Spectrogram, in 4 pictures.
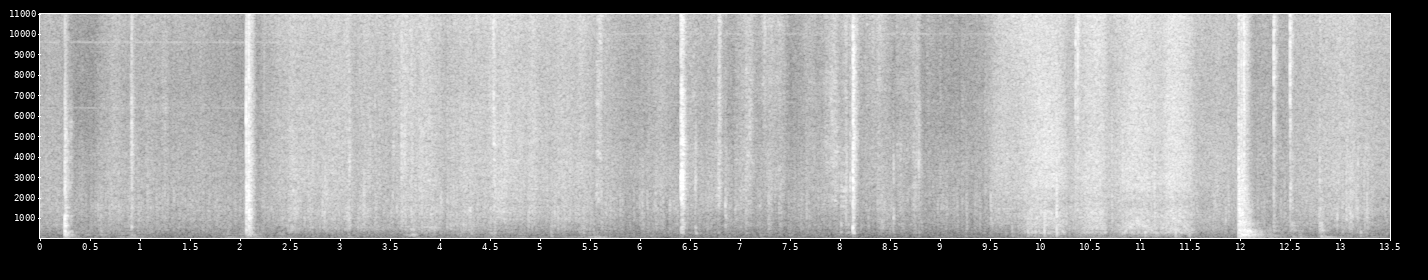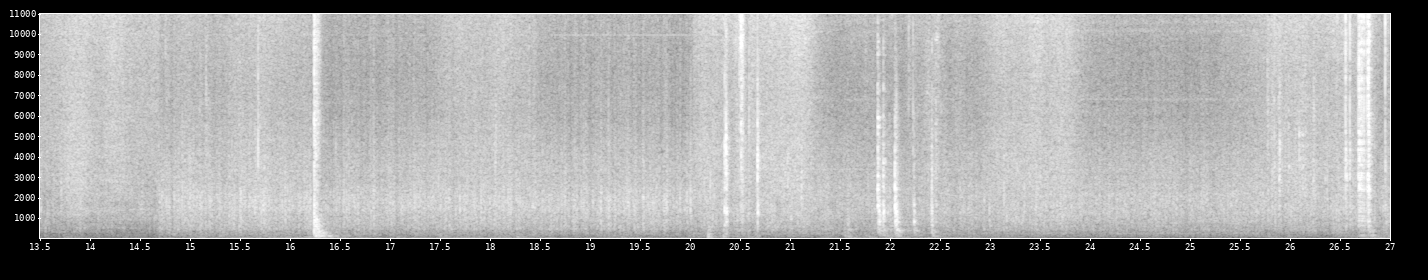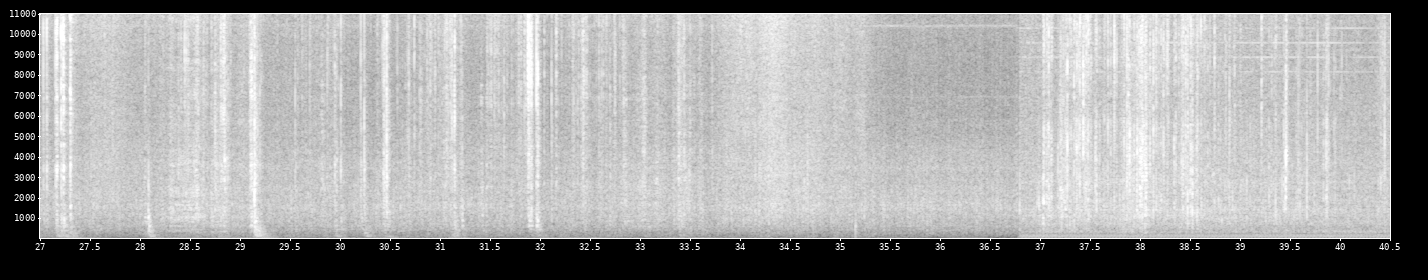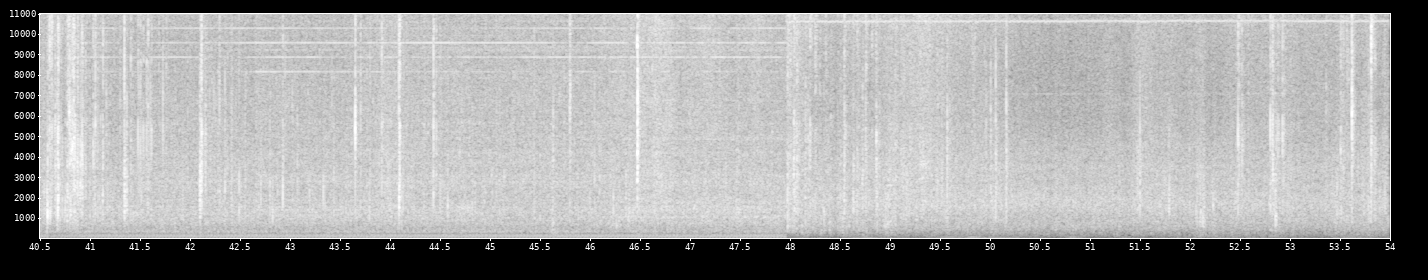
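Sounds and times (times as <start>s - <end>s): rain on a van: 0.0s - 54.0s
gear clicking and knocking: 25.8s - 34.0s, 36.8s - 50.3s
low hum: 36.8s - 50.3s.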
